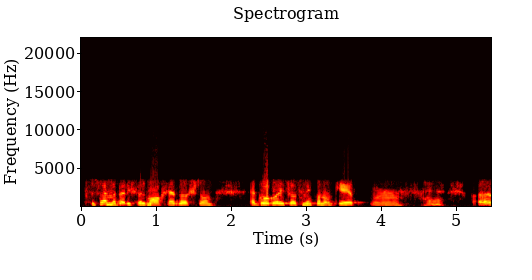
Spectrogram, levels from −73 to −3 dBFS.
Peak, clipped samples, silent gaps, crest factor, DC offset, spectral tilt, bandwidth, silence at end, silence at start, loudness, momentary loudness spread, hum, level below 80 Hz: -10 dBFS; under 0.1%; none; 14 dB; under 0.1%; -7.5 dB/octave; 6.6 kHz; 0 s; 0.15 s; -24 LUFS; 17 LU; none; -74 dBFS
